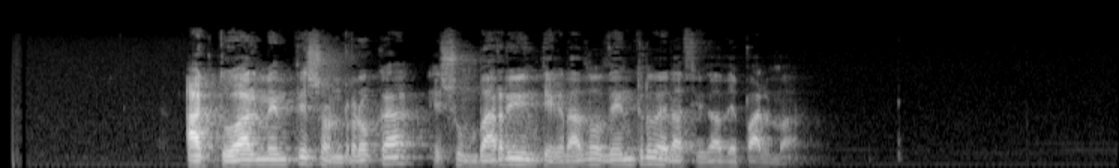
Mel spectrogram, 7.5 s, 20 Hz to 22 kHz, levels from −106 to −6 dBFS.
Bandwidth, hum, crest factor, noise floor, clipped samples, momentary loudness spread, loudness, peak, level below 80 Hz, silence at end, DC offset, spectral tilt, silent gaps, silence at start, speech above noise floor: 10.5 kHz; none; 26 dB; -85 dBFS; under 0.1%; 15 LU; -28 LUFS; -4 dBFS; -82 dBFS; 2.2 s; under 0.1%; -5 dB/octave; none; 1.25 s; 57 dB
